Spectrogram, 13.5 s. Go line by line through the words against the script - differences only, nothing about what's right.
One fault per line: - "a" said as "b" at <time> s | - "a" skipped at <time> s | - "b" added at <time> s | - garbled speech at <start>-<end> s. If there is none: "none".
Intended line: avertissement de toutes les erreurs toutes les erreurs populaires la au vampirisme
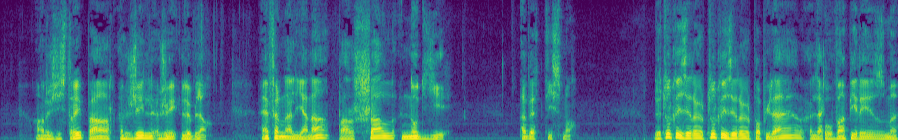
none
